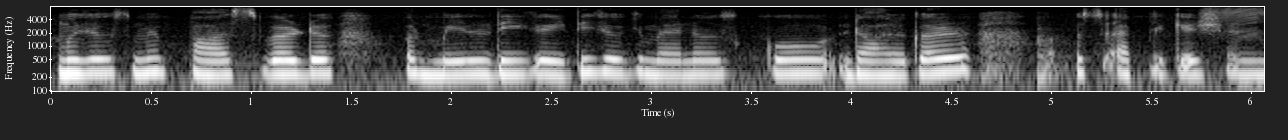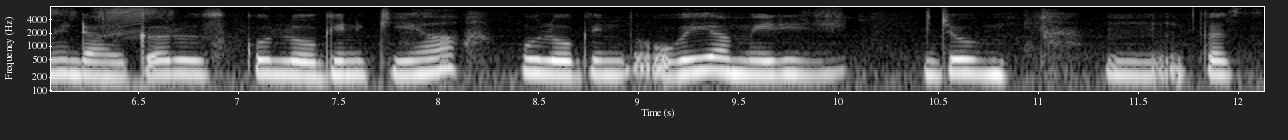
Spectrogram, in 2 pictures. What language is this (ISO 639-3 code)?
urd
